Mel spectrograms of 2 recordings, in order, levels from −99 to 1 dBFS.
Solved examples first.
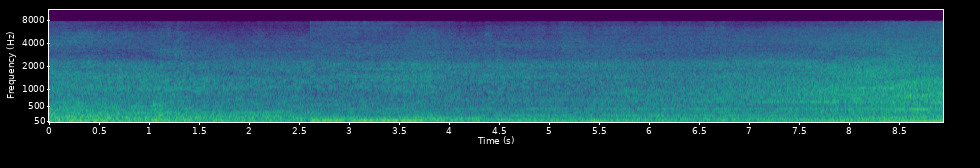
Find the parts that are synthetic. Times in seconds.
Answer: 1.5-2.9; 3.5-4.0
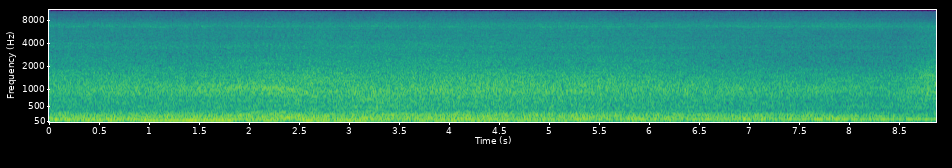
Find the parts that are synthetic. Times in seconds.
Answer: 1.8-3.0; 7.6-8.9

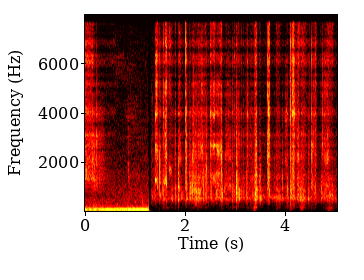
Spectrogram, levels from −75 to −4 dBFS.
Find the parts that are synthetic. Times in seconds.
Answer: 0.0-0.6; 1.4-5.1

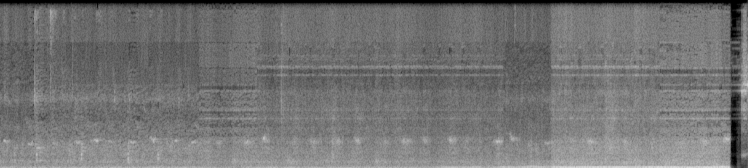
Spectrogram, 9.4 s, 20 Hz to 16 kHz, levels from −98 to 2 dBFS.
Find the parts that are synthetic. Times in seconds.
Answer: 2.5-6.3; 6.9-9.4

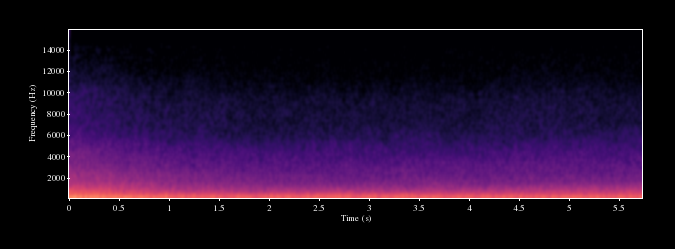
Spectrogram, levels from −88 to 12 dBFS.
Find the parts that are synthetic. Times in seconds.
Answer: none

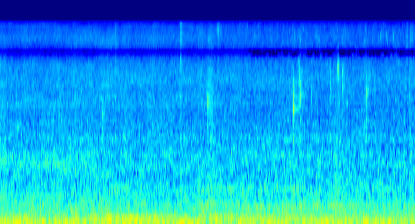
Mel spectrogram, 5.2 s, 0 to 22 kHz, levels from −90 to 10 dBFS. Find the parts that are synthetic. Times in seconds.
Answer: 0.0-3.1

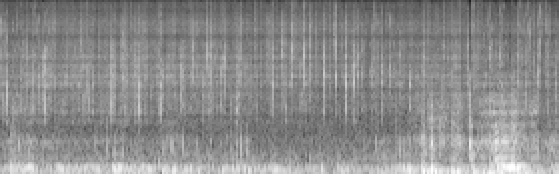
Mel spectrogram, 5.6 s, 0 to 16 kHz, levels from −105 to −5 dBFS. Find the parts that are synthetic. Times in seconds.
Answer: 0.5-3.6; 4.0-4.8

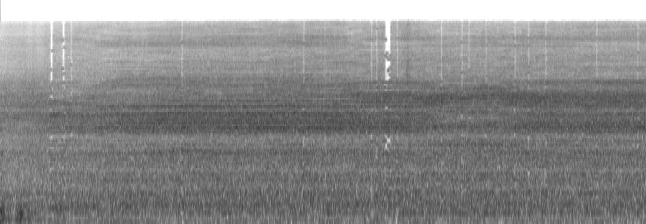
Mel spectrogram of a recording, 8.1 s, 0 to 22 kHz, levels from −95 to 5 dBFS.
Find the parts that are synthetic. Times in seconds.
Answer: 0.0-0.6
